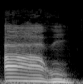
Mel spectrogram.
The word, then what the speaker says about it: Aaron: Pour quelle raison Aaron, frère aîné de Moïse. Parlez Ouais. à sa place. Aaron, tout simplement. Aaron, frère aîné de Moïse. Oui. Un peu pas son Aaron?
